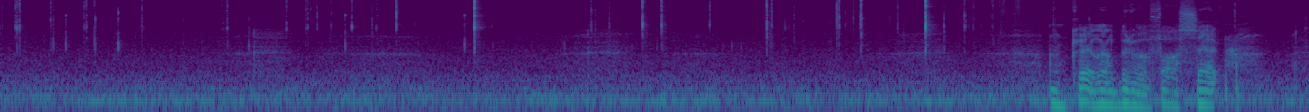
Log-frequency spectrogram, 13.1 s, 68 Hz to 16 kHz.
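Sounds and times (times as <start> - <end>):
faint low hum: 0.0 - 13.0
lock pick clicking on pins: 2.2 - 5.0.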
